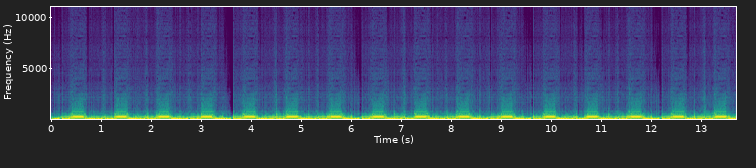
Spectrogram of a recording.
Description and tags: A hectic noisy bass that didn't make it in my current project. 8 bars, yours to use now.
